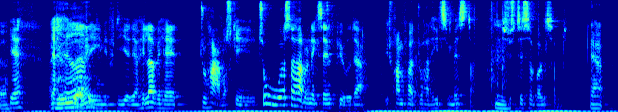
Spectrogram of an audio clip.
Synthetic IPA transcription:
jæjɑ̈ɪɦɛð̩ˠd̥e̝e̝̰ːnlifɒ̽d̥ḭːæd̥jɑɦelɐʋe̝ɦæd̥uɦɑ̈mɒ̽sɡ̥e̝̰ːt͡sʰo̝̰ːuːɐsɒ̽hɑ̈ɾ̥ue̝neɡ̥sɛːmspʰæɐjoːð̞ˠd̥æɐ̰ifʁamfɒ̽æd̥uhɑ̈e̝̥he̝ːl̥semesd̥ɐjsynsd̥e̝æɐsɒ̽ʋɒ̽lsɒ̽m̰d̥

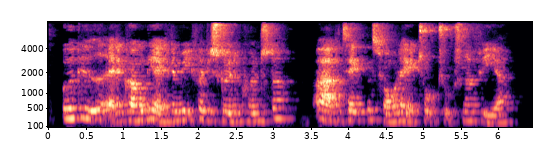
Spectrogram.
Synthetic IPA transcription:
uð̞ˠɡ̥ḭːð̩ˠæɐɾ̥e̝kʰɒ̽ŋəliækʰid̥emḭːfɒ̽d̥isɡ̥ødəkʰɔ̽nsd̥ɐʔɒ̽ɑ̈kʰit͡sʰeɡ̥̚d̥n̩sfɒːlɛ̰ːɪt͡sʰo̝̰ːt͡sʰṵːsn̩ɒ̽fiːɐ

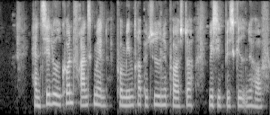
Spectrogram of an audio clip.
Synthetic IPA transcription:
hænt͡sʰe̝lo̝ð̰ˠkʰɔ̽nfʁɑ̈nsɡ̥̚men̰pʰɒ̽me̝nd̥ʁɐb̥e̝t͡sʰy̰ːð̰ˠənəpʰɒ̽sd̥ɐʋe̝sid̥̚b̥e̝sɡ̥e̝ð̞̰ˠnəɦɒ̽f

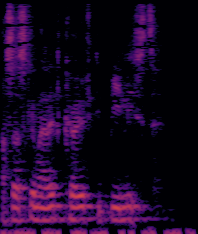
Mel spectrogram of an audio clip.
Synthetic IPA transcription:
ɒ̽sɒ̽sɡ̥æmænle̝d̥̚kʰøfd̥ib̥ilisd̥

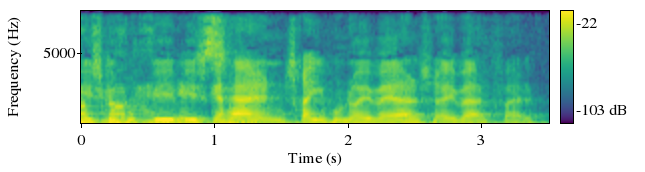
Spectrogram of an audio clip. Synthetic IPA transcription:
isɡ̥æ̥ʋiʋisɡ̥æɦæent͡sʰʁɛ̰ːɦunðɐiʋæɐl̩sɐiʋæɐ̰d̥fæl̰

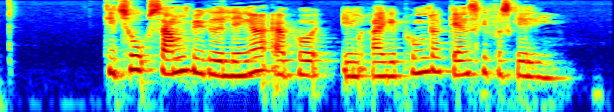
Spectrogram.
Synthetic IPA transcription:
d̥it͡sʰo̝̰ːsɑ̈mn̩b̥yɡ̥əð̞ˠəleŋɐːʔæɐpʰɒ̽e̝nʁɑɡ̥əpʰɔ̽ŋ̰d̥ɐɡ̥ænsɡ̥əfɒ̽sɡ̥el̰iə

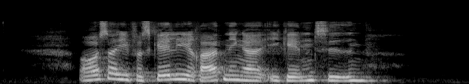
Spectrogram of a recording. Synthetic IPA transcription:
ɒ̽səifɒ̽sɡ̥el̰iəʁad̥ne̝ŋɐiɡ̥en̰m̩t͡sʰið̰ˠn̩

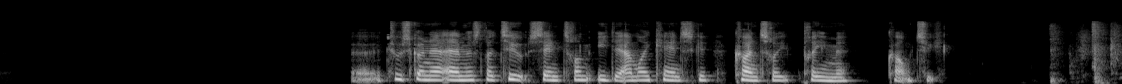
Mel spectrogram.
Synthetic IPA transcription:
t͡sʰusɡ̥ɐnəæɐʔæðˠminisd̥ʁɑ̈t͡sʰiʊ̰send̥ʁɔ̽mid̥e̝ʔɑ̈məʁikʰɛ̰ːnsɡ̥əkʰɒ̽nt͡sʰʁipʰʁiːmæ | kʰɒŋt͡sʰy

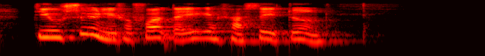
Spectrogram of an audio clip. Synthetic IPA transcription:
d̥iæɐusy̰ːnlifɒ̽fɒ̽l̰ɡ̥̚d̥ɑ̈e̝ɡ̥əhɑ̈se̝̰ːd̥̚ːøð̞̰ˠn̩

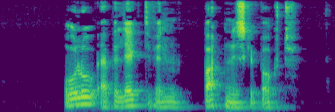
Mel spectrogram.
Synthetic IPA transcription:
ʔoluʔæɐb̥e̝leɡ̥̚d̥iʋed̥enb̥ɒd̥nisɡ̥əb̥ɔ̽ɡ̥d̥

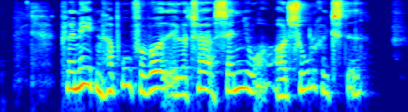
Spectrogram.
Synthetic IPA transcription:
pʰlæne̝̰ːd̥n̩ɦɑ̈b̥ʁṵːfɒ̽ʋɔ̰̽ːð̞̰ˠelɐt͡sʰɶɐ̰sænjo̝ɐ̰ɒ̽e̝d̥so̝ːlʁid̥sd̥eðˠ

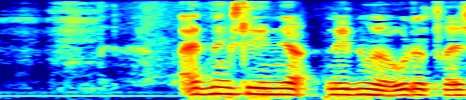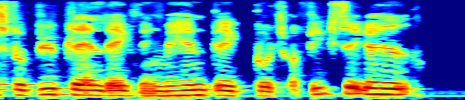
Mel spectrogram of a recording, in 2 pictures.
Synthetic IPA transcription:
ʁad̥ne̝ŋslinjɐne̝d̥n̩hunɐð̩ˠɐɔ̽ːɾɒt͡sʰʁasfɒ̽b̥ypʰlɛːnleɡ̥ne̝ŋmeɦenb̥le̝ɡ̥̚pʰɒ̽t͡sʰʁɑ̈fiɡ̥se̝ɡ̥ɐɦe̝ð̞̰ˠ

